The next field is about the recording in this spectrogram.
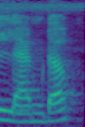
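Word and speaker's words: lambda: इसको प्रोनाउंस करते हैं लैम्डा।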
